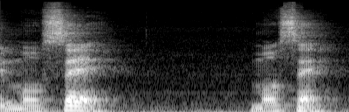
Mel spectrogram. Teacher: You put the accent on the se part.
